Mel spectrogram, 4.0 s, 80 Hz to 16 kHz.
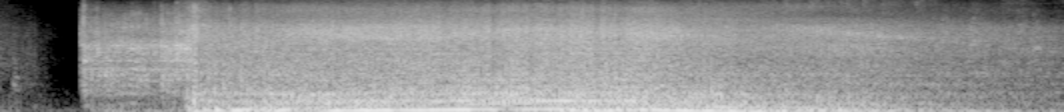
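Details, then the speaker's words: Turbocharged 5.3L LS4 mid-engine 1974 Mazda RPU on fire-up: engine catches and flares straight to very high revs, hangs, then sags; throttle seemingly stuck open and spinning backwards, tune suspected, unconfirmed. "throttle stuck open much it's also in Reverse yeah it was spinning backwards but also didn't it rev to the Moon"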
